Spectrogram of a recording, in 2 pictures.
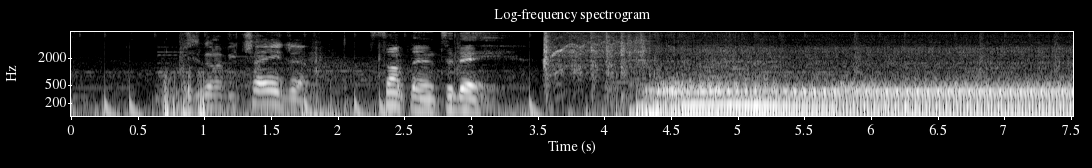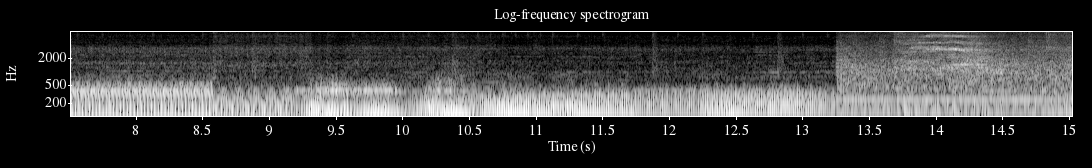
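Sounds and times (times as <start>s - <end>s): car engine idling and revving: 3.6s - 13.7s.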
